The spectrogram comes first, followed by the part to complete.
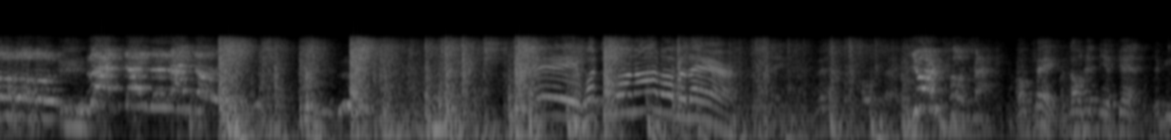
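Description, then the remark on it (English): Punches land in a fistfight, a few sharp thuds and whip-like smacks scattered among loud, strained shouting and grunting voices. “Okay, but don't hit me again.”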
